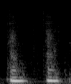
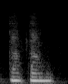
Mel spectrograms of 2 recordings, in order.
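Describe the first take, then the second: No difference in how they are said.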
